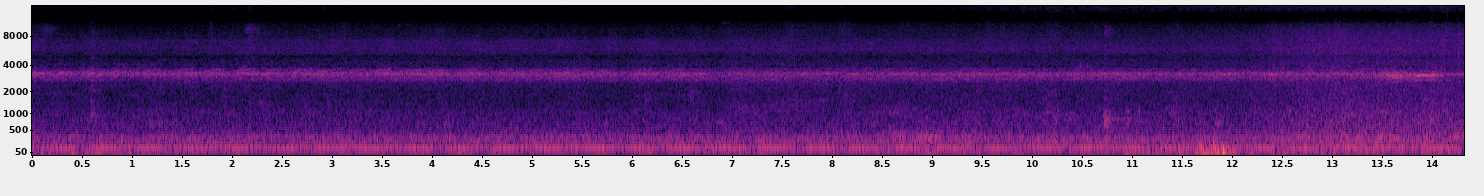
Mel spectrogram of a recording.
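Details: Insects calling in daytime outdoors with gentle wind: a steady, unbroken high-pitched ringing drone holds at one pitch throughout, over a low, soft rush of wind and faint rural background noise.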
